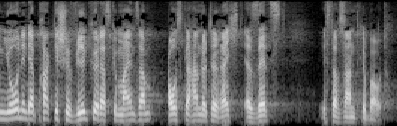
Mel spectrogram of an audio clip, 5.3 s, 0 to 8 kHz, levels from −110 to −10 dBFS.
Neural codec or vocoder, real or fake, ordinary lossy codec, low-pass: none; real; none; none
